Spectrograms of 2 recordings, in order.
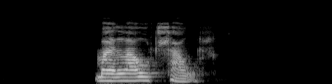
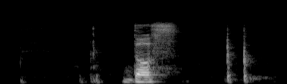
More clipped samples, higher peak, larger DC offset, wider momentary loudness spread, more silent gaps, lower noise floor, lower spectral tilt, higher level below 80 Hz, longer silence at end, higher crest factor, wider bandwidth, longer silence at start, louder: neither; first, -2 dBFS vs -6 dBFS; neither; second, 18 LU vs 21 LU; neither; first, under -90 dBFS vs -70 dBFS; about the same, -5 dB/octave vs -4.5 dB/octave; first, -64 dBFS vs -70 dBFS; first, 1.25 s vs 0.4 s; about the same, 20 dB vs 22 dB; first, 9 kHz vs 7.6 kHz; about the same, 0.95 s vs 0.95 s; first, -19 LUFS vs -23 LUFS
